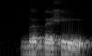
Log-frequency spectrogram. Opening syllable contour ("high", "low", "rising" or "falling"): high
